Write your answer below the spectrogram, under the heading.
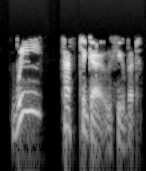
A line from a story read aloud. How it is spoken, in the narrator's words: said Moist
